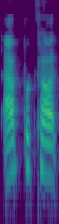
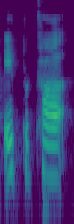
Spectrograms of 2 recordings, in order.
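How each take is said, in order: First: Apricot said as A-pruh-cot, short a. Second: Apricot said as AY-pruh-cot, long a. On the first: Comparing two ways to say a word, apricot with short a. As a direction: say apricot with the a as in cat. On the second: Comparing two ways to say a word, apricot with long a. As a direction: say apricot with the a as in ape. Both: Shown as a demonstration.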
